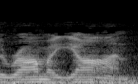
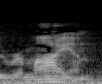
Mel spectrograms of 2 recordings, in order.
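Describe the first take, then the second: First: The last syllable sounds like 'yawn'. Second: The last syllable does not sound like 'yawn'. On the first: The speaker calls it wrong. "it is not known as the Ramayan. Lord Ram doesn't get tired and yawn" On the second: The speaker calls it right. "but it's the Ramayan"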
